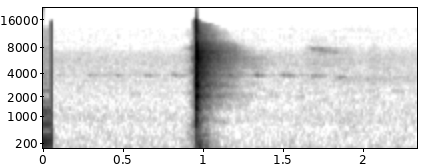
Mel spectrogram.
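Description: A film clapperboard's clapstick snapping shut once: a single sharp wooden clack about a second in that dies away quickly.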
